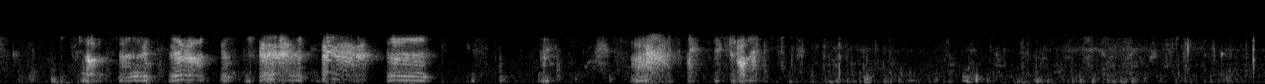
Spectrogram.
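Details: Two 10-week-old Pit Bull puppies, a brother and sister, play fighting; bursts of harmonic growling and yelping in the first half, then scattered short yips and softer grumbles over quieter background.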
